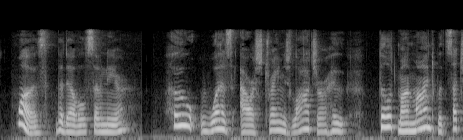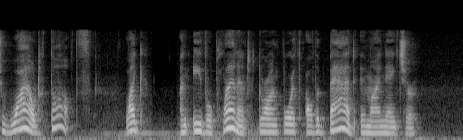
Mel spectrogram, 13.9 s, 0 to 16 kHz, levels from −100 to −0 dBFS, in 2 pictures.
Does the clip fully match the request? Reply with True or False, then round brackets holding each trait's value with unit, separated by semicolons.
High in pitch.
False (155 Hz)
